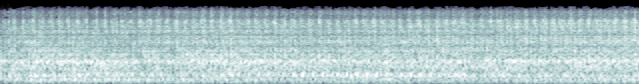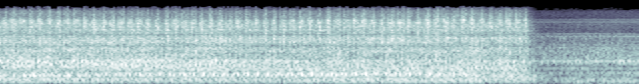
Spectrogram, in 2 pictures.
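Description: A chisel scrapes and shaves spinning wood with a loud, rough hiss.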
